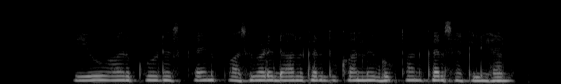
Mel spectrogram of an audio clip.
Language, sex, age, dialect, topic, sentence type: Magahi, male, 18-24, Western, banking, question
